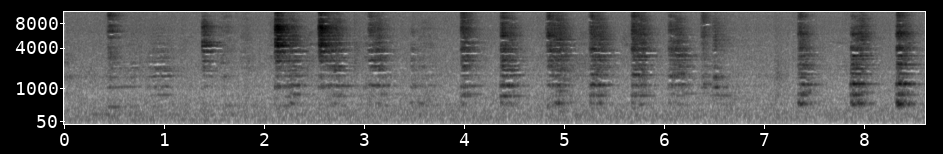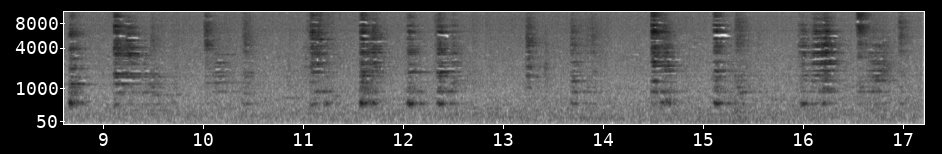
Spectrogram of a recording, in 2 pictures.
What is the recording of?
pot scrape
accidental recording of hand cleaning of stainless steel saucepan when camcorder left on. Audio shortened by reducing some lengthy gaps between scrapes and applying one "loudness" level for clarity (mic was approx 6 m away) using Adobe Soundbooth CS3.
metal, kitchen, clean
